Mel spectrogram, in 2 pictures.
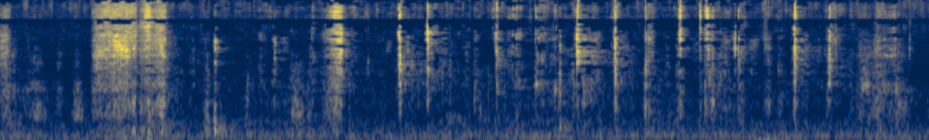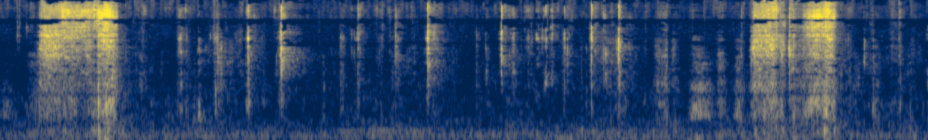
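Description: A young woman slurps noodles loudly, close up.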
